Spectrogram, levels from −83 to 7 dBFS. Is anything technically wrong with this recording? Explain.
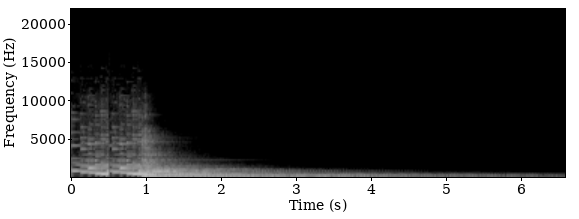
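Yes, this music clip has two distinct playback faults close together near the start.

At 0.49 s there is a CD skip: the laser lost tracking and landed on a different turn of the disc's spiral. The player mutes very briefly, only a few milliseconds, producing a tick, then resumes from a displaced point in the music.

From 0.93 to 0.95 s there is a skip ahead: a block of audio was discarded, either in transit or by an overflowing jitter buffer, while later material was already queued. Around 0.4 s of music is missing, with no fill, so the two sides butt together abruptly.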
